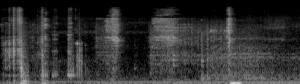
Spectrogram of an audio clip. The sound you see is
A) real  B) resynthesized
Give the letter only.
A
